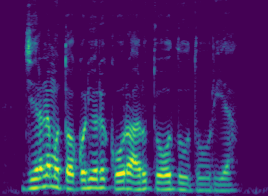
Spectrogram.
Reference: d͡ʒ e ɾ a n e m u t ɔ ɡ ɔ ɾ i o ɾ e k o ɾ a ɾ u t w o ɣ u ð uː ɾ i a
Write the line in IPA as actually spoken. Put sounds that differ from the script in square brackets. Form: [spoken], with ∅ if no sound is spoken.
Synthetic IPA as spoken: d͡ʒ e ɾ a n e m [o] t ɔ ɡ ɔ ɾ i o ɾ e k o ɾ a ɾ u t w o [ð] u ð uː ɾ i a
